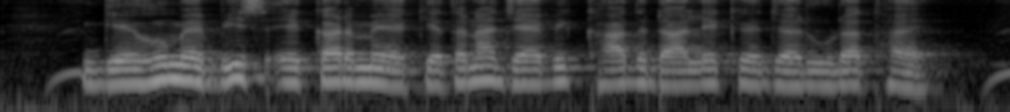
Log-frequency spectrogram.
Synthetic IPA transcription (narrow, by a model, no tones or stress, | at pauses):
ɡeːɦumẽbiːseːkəɾmẽkɪt̪nad͡ʒɛːbɪkʰːaːd̪ɖaːleked͡ʒəɾuːɾət̪ɦɛː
